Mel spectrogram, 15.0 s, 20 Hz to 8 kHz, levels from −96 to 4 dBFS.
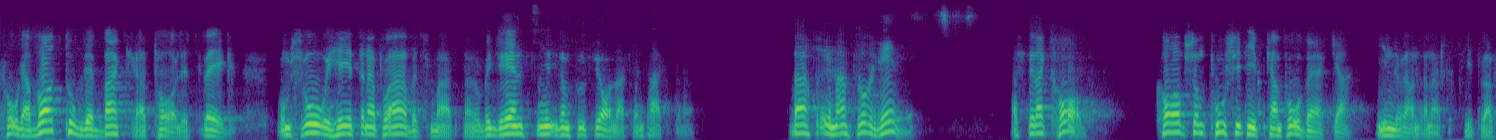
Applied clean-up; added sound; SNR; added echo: neural mask model Resemble Enhance denoiser.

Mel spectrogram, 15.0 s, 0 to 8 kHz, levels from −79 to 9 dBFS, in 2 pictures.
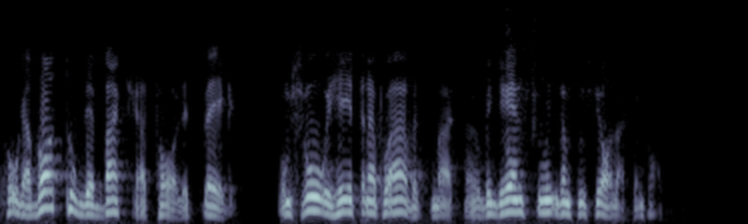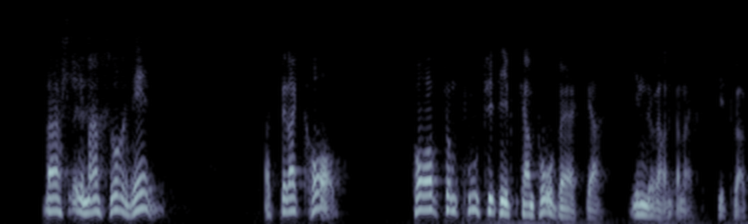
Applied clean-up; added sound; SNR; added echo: neural mask model DeepFilterNet 3.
